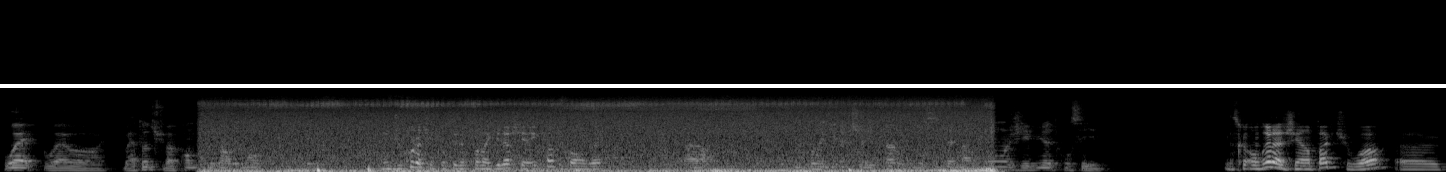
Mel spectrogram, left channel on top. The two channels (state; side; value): silent; left; digital silence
